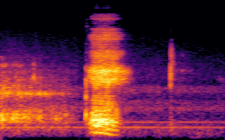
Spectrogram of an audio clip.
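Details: Single sneeze near the end of a cold with lots of thick congestion: a short breathy build-up, then one loud explosive blast of air through the nose and mouth.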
